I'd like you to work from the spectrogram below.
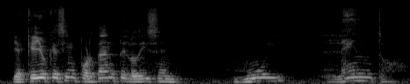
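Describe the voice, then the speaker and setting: This is a man speaking. His pace is moderate. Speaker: pastor. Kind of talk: sermon-style lecture. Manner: stumbles over words.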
